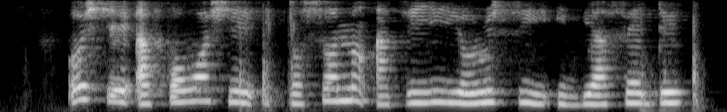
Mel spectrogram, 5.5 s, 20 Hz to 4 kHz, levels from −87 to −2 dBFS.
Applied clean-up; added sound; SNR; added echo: neural mask model DeepFilterNet 3.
